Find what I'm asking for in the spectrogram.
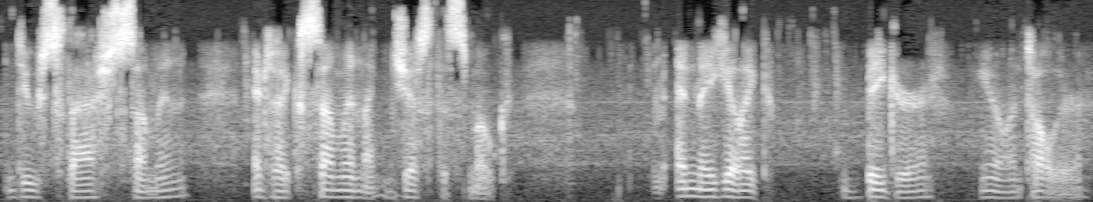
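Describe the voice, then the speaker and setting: A young man chatting casually and rambling over his gameplay, halting and stammering as he repeats words. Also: sits low, flat delivery, gravelly, sharp tone, slight background noise, low-quality recording. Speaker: gamer narrating own gameplay.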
